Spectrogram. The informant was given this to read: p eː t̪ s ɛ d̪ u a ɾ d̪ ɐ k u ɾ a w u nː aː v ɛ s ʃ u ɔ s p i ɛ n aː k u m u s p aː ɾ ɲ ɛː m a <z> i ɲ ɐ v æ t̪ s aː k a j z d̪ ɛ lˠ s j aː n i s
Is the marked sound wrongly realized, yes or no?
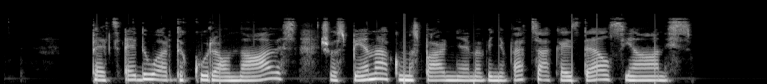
yes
